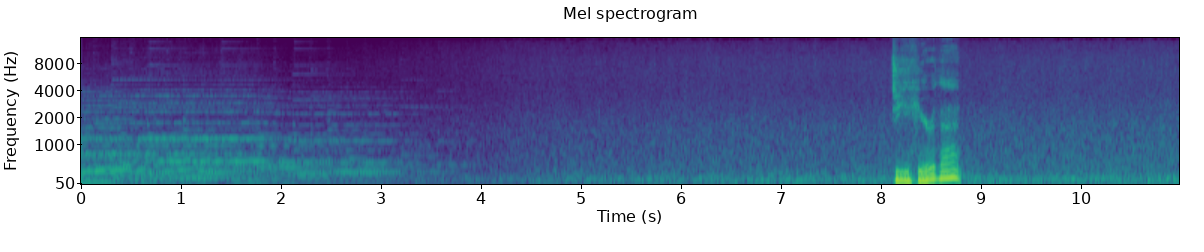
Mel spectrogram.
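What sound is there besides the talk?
rushing water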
